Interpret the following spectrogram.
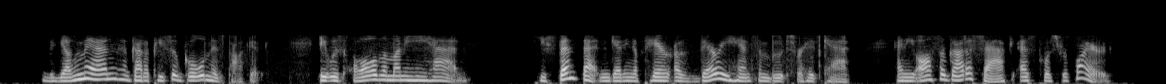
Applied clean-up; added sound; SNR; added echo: neural mask model Resemble Enhance denoiser.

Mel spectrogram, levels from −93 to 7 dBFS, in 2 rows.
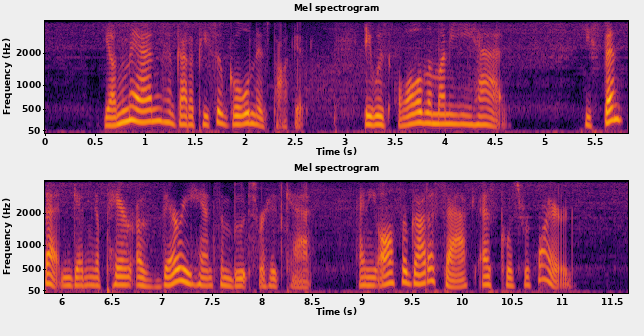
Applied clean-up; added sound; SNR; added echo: neural separator model SepFormer WHAM!.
